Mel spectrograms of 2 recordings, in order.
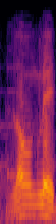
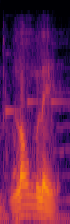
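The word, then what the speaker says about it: l'anglais: Long lay, do you long lay? L apostrophe A N G L A I S. Long lay. And let's get the little side note. In French, one usually does not pronounce the S at the end of words either.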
